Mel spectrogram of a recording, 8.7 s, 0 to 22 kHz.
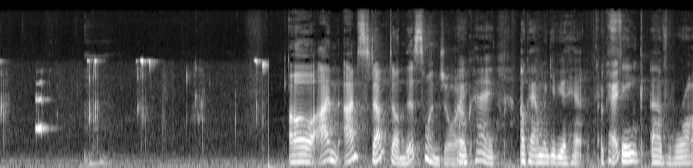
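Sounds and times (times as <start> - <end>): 
capuchin monkey whistled squeaks and chirps: 0.0 - 3.4
speech: 3.6 - 8.6.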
